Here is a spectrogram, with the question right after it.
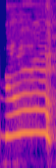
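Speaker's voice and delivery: high, loud wailed denial; hammed-up sobbing squeal, close to laughter; mock crying. Crying guest answers her alarmed friend, comic high wail. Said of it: "I'm crying".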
